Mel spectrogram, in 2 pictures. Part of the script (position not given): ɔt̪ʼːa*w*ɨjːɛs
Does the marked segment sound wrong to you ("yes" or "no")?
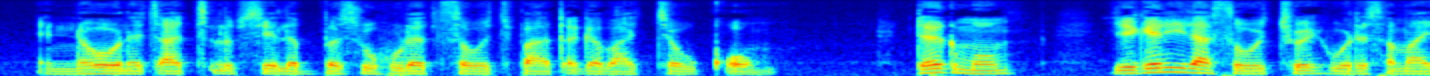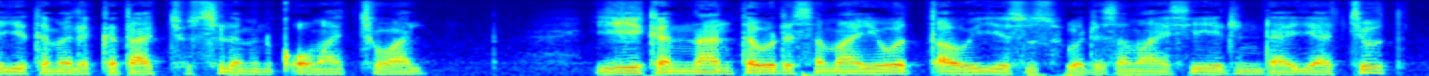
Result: no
